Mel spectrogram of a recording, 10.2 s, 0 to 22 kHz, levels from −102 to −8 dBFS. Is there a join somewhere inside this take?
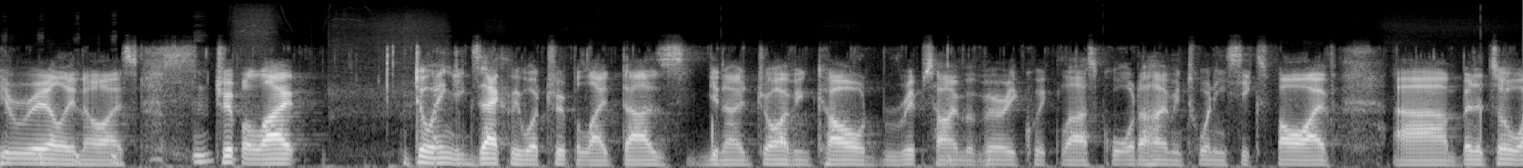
no; 0 cuts

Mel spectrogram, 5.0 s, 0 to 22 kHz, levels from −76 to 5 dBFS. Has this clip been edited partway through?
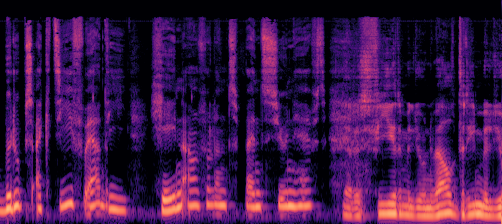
yes; 1 cut; at 1.0 s

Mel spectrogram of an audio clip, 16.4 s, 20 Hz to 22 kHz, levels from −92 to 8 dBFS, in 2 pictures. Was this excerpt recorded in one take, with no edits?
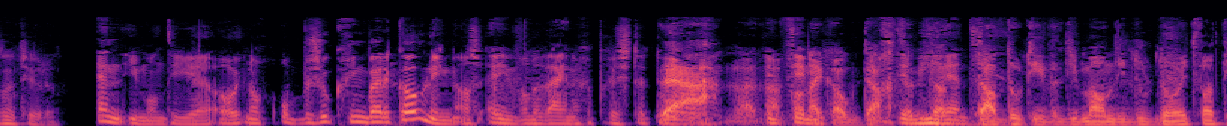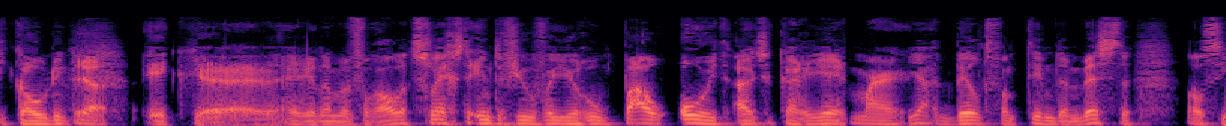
no; 2 cuts; at 8.6 s, 13.8 s

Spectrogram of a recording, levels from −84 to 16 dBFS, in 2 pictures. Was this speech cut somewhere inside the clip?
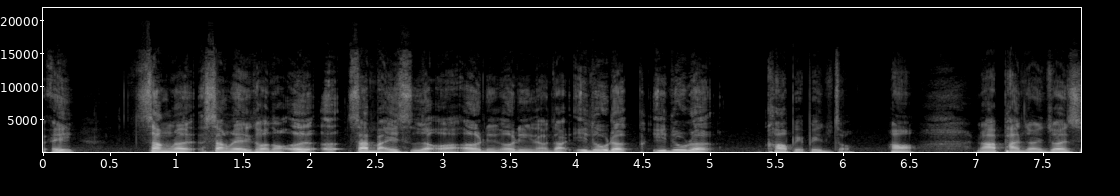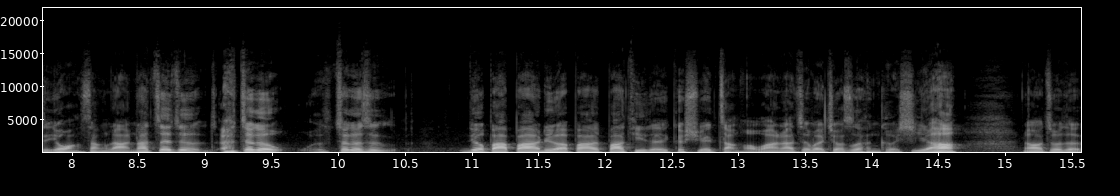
no; 0 cuts

